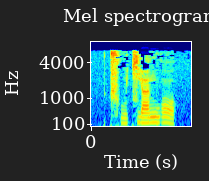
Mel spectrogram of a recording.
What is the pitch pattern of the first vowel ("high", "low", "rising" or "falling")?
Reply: rising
